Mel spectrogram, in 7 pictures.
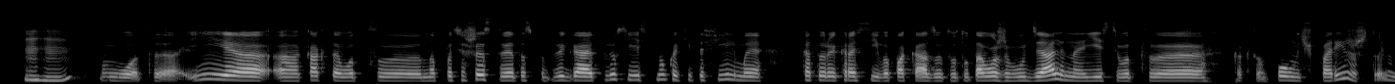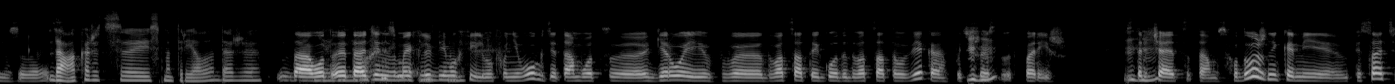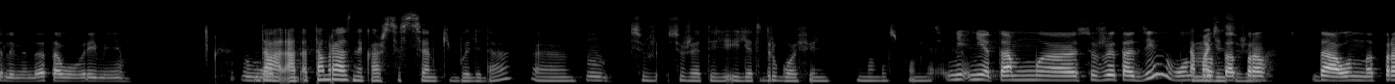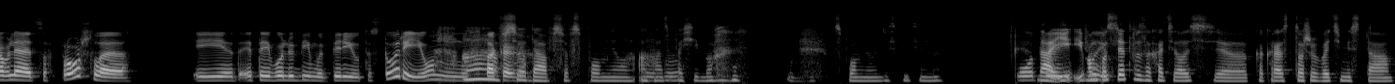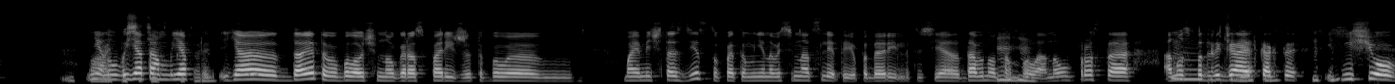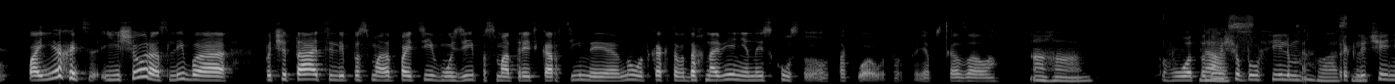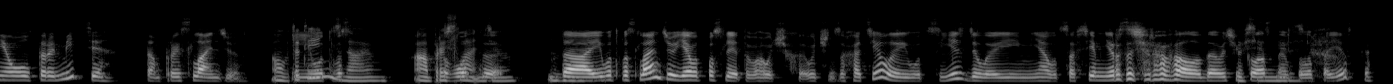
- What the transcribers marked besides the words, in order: tapping; other background noise; chuckle; unintelligible speech; chuckle; laughing while speaking: "разочаровало"
- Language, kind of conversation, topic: Russian, unstructured, Какое значение для тебя имеют фильмы в повседневной жизни?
